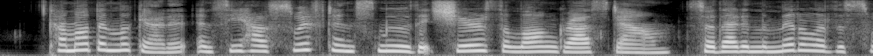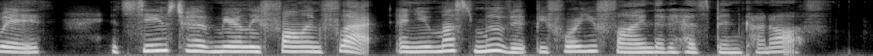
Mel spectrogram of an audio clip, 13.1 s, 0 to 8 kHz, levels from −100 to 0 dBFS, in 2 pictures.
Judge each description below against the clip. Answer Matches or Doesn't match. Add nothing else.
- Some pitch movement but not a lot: Matches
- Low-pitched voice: Doesn't match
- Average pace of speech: Doesn't match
